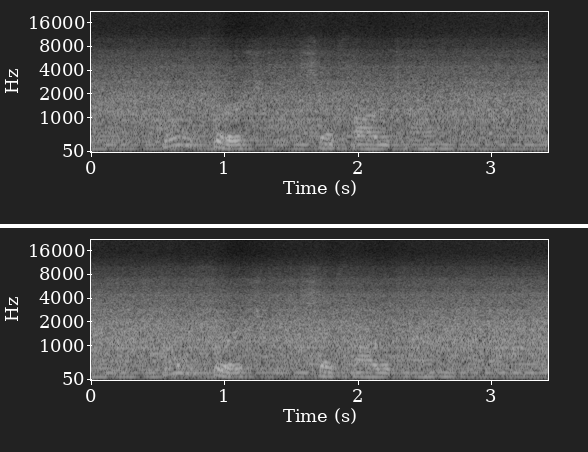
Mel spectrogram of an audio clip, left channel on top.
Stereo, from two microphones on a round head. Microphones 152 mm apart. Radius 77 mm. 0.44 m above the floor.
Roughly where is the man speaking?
Centre.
